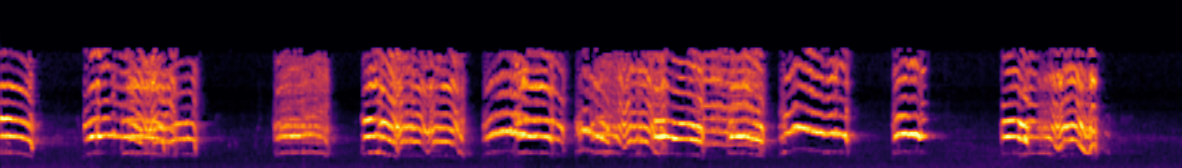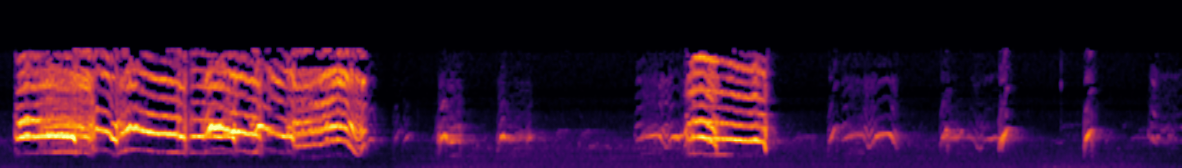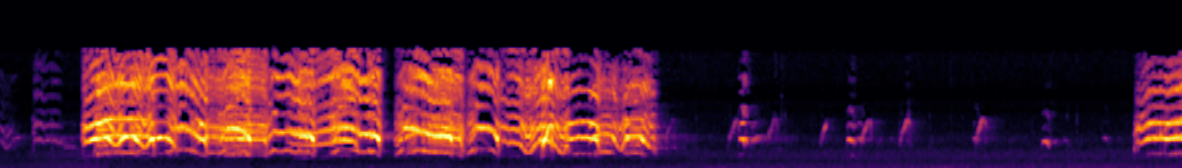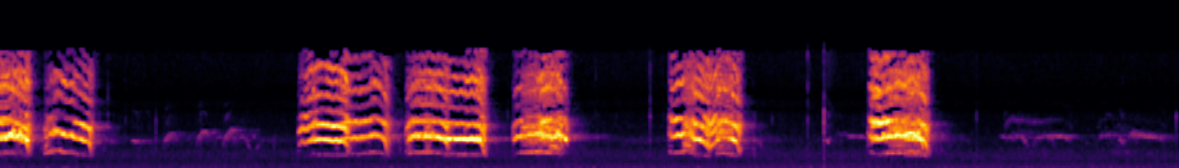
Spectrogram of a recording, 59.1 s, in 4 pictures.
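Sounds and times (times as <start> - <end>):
bird shrill high calls: 0.0 - 11.8, 12.5 - 14.1, 14.8 - 21.6, 22.7 - 27.6, 28.3 - 38.1, 43.7 - 45.8, 46.4 - 51.8, 52.7 - 53.8, 54.8 - 56.2.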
